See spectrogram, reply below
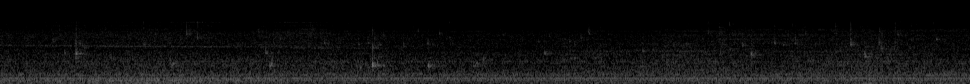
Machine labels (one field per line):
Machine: pump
